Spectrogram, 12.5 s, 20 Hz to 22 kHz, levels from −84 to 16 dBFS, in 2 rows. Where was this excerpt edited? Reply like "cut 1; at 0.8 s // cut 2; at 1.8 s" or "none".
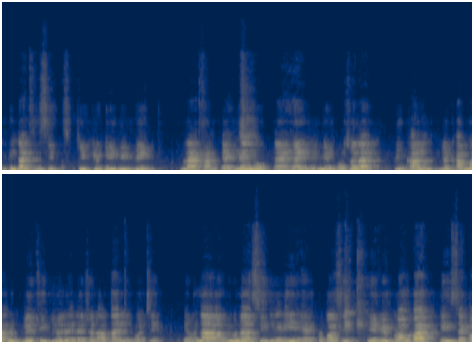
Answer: none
